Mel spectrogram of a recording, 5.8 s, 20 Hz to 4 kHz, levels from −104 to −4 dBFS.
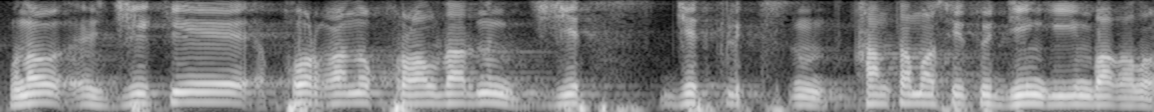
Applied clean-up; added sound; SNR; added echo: none; none; none; none.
